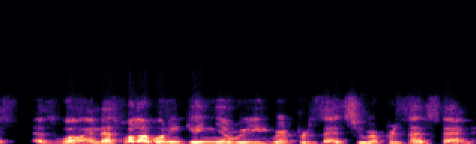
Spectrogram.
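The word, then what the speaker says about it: La Borinqueña: How do you pronounce that? Chill. I'll explain it to you. La Boriqueña.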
